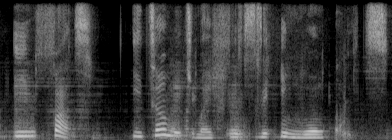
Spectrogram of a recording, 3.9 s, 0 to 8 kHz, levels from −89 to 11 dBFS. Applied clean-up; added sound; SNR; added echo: neural separator model SepFormer DNS4.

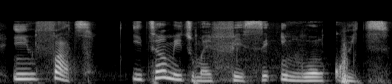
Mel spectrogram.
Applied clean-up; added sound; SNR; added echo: none; none; none; none.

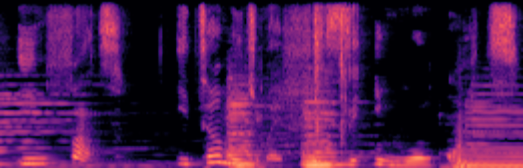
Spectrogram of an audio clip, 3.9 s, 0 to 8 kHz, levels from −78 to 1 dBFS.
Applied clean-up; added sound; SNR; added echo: classical method log-MMSE.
